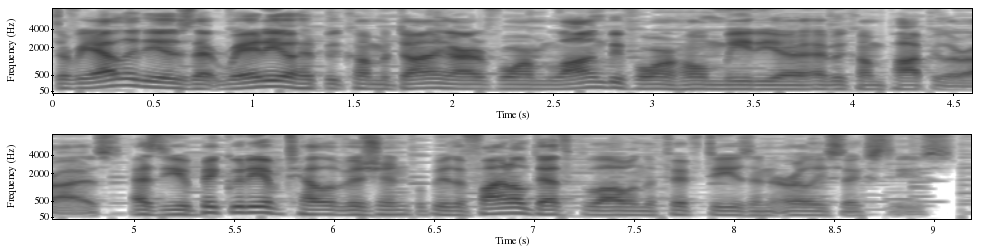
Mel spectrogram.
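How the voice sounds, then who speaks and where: A man's voice: on the low side, quick pace, hardly any pauses, soft background music. A man narrating a scripted video essay.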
